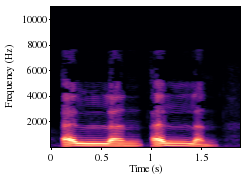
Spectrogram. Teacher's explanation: الآن الكلام على كلمتين جديدتين، كلمة أن مع كلمة لن، أن مع كلمة لن، أن لن، أن آخرها نون ساكنة، لن أولها لام، فاجتمع في النطق نون ساكنة بعدها لام، ونحن نعلم بأن النون تدغم في اللام. ففي القرآن العظيم جاءت أن لن على نية الوصل، يعني كتبت من غير نون، ألن على طول همزة لام نون كالكلمة الواحدة في موضعين.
